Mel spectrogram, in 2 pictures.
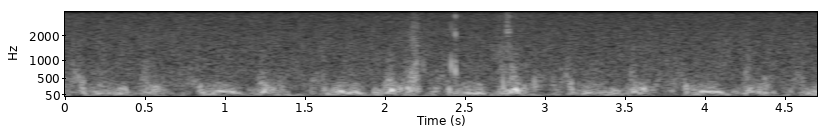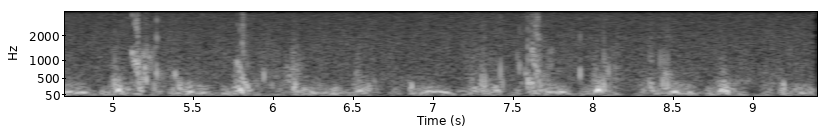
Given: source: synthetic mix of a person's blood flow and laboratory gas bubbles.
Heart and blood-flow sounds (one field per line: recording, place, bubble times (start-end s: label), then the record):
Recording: Doppler ultrasound of blood flow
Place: precordium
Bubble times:
2.10-2.29 s: bubbles
2.41-2.50 s: bubbles
2.72-2.85 s: bubbles
2.88-3.02 s: bubbles
4.99-5.08 s: bubbles
5.11-5.53 s: bubbles
5.77-6.26 s: bubbles
7.29-7.50 s: bubbles
7.54-7.84 s: bubbles
7.91-7.99 s: bubbles
8.04-8.20 s: bubbles
8.36-8.54 s: bubbles
From the record:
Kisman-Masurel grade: 232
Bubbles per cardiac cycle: several, 3 to 8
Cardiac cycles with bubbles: 50 to 99%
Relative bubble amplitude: moderate (0.250 to 0.450)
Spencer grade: 3 (all of the cardiac periods contain showers or single bubble signals, but not dominating or overriding the cardiac motion signals)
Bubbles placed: anywhere in the cardiac cycle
